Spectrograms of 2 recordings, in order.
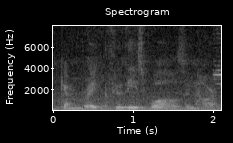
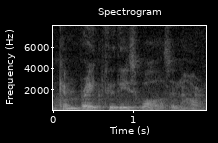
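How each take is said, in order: The two takes are said the same way.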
